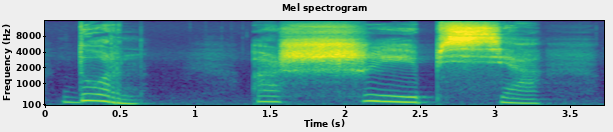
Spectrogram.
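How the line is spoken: Hissing. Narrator (Russian): прошипел

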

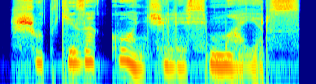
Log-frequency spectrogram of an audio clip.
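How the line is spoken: Hissing woman. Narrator (Russian): прошипела она

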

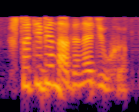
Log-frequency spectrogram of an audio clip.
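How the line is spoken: Angry question. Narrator (Russian): сердито поинтересовалась Тина

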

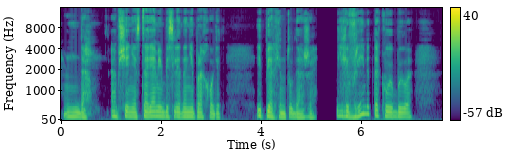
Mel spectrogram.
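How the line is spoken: Sigh. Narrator (Russian): вздохнул Снегирёв

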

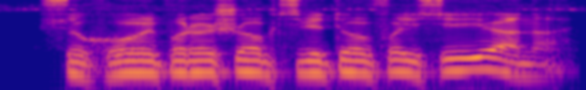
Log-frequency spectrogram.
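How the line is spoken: Deep growl. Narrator (Russian): прорычал борец глубоким голосом

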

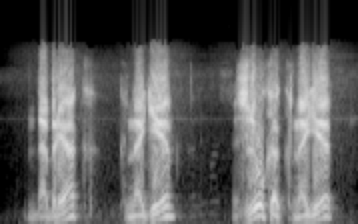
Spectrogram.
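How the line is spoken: Calm and quiet. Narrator (Russian): Слова прозвучали спокойно и негромко

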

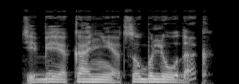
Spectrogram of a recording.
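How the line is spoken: Triumphant spitting hiss. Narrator (Russian): Брызгая слюной, вампир торжествующе прошипел

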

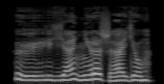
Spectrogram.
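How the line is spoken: Strained girl's voice. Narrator (Russian): выдавила из себя девушка

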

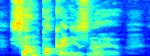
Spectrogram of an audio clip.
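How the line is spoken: Thoughtful. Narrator (Russian): задумчиво ответил Лев

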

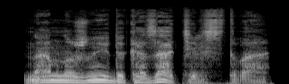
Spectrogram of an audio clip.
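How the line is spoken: Quiet. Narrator (Russian): тихо сказал Керн

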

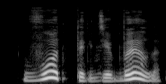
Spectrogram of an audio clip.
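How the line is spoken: Relieved exclamation. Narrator (Russian): с облегчением воскликнул Майк

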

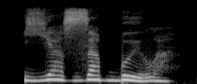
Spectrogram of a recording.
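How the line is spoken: Moaning. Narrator (Russian): ответила она и застонала

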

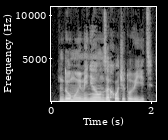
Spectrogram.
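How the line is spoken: Calm. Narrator (Russian): спокойно заметил Рейслин

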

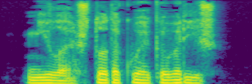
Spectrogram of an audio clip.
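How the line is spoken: Whispered address. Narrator (Russian): шепотом обратился Стив к Анне

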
